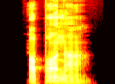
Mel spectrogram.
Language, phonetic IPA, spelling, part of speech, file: Polish, [ɔˈpɔ̃na], opona, noun, Pl-opona.ogg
